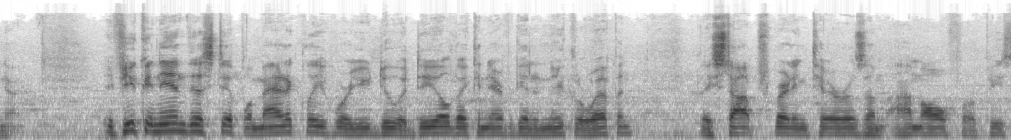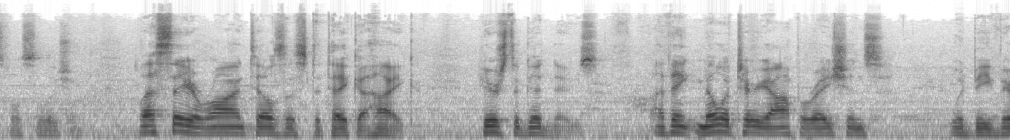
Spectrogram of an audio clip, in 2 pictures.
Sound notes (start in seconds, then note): none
